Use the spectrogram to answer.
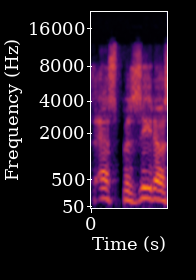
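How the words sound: The name is said the common English way. This is the version most people use. "he goes with Esposito since that's what most people say"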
